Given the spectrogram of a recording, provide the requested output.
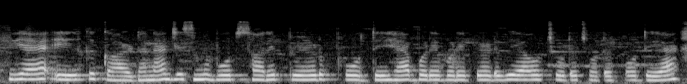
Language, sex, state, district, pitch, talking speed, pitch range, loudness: Hindi, female, Uttar Pradesh, Shamli, 215 Hz, 175 wpm, 205-220 Hz, -14 LUFS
